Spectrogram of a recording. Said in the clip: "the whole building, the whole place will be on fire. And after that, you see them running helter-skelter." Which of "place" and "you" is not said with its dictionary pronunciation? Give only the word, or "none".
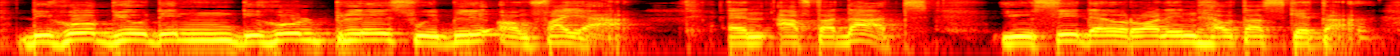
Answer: none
